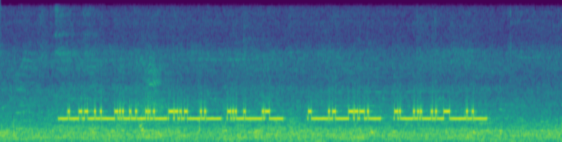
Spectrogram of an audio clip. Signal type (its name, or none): TTY/TDD text telephone tones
